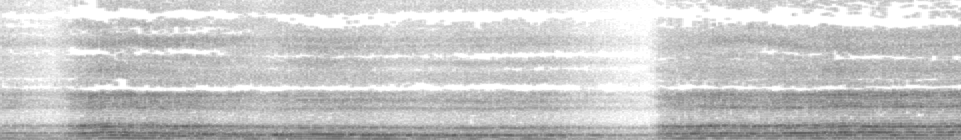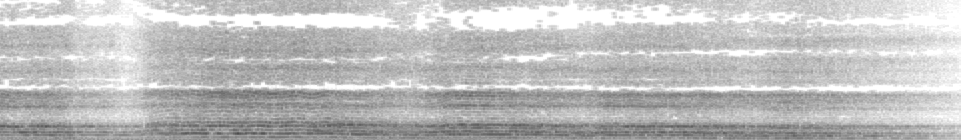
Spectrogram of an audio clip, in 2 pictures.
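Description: Chanted vocal music: a voice holds long, wavering notes in three drawn-out phrases, and the last one fades out at the end.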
